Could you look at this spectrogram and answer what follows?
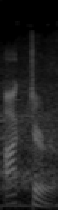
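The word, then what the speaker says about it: Achter: four the Angels AJ actor it is spelled a c-h-t-e-r but pronounced Octor it's our Chevy called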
